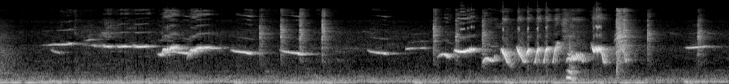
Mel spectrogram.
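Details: Caged Medan white-rumped shama in fast, energetic training song: long clear whistles, then bursts of quick slurred notes and sharp clicks, phrases changing every second or so over a constant low electrical-sounding hum.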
